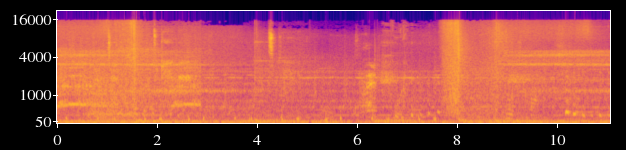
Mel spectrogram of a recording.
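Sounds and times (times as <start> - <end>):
heartbeat-like pulse: 0.0 - 11.0
low throbbing rumble: 0.0 - 11.0.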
